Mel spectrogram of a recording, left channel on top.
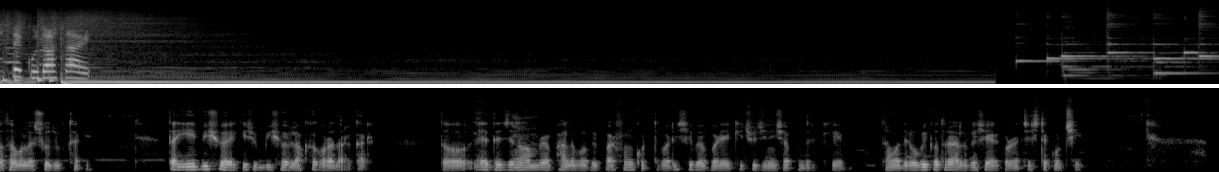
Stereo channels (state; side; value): different; both; correlation 0.00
